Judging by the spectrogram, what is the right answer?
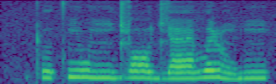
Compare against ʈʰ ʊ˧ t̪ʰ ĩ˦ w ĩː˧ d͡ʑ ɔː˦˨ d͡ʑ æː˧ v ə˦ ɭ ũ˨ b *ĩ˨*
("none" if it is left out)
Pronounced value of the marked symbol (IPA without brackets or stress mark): ĩ˦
